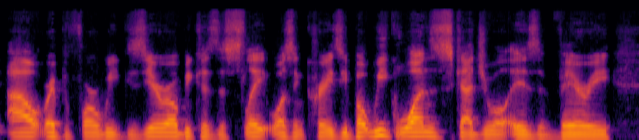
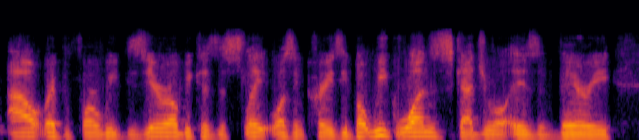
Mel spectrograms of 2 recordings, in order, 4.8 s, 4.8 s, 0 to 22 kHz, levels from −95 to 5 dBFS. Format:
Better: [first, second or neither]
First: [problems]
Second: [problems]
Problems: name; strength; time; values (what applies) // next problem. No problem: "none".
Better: first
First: none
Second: garbled, watery; badly; nothing above 7.5 kHz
